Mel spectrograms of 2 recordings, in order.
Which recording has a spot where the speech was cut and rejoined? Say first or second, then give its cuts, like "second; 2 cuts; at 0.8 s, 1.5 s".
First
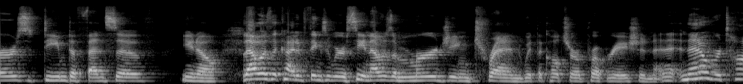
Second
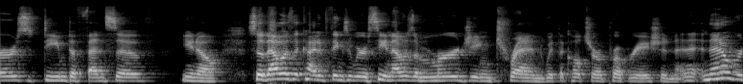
first; 1 cut; at 2.4 s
